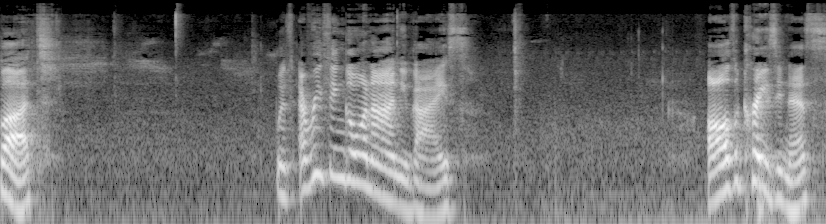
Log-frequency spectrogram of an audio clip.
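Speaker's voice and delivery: voice choking with emotion. Starting to explain the story behind a card, getting choked up. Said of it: "I'm getting choked up".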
